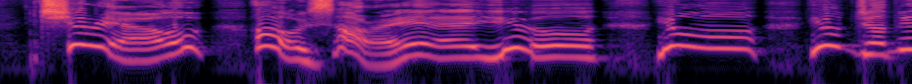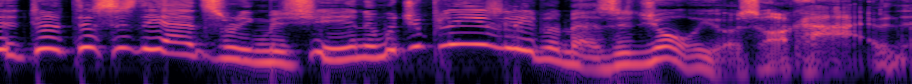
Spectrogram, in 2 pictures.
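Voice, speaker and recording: At a fairly slow pace, a man performs a put-on character voice pitched extremely high. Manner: cheerful, clipped.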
